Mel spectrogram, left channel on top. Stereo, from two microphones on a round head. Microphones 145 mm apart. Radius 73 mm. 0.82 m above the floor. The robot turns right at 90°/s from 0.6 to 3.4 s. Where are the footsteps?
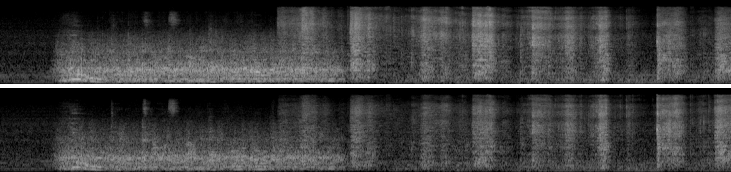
55° left (ahead or behind), 1.9 m; by 7.3 s 45° right (ahead or behind), 1.1 m.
